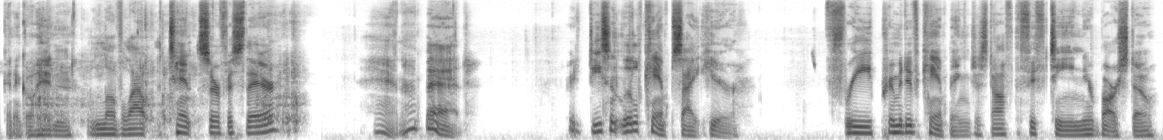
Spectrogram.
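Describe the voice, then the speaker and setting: Relaxed, chatty male travel vlogger. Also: on the low side, unhurried, gravelly. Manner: relaxed, chatty, easily impressed. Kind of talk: casual travel vlog narration. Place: desert campsite and caves outdoors.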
